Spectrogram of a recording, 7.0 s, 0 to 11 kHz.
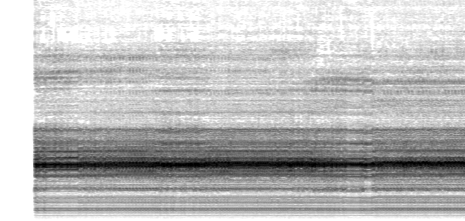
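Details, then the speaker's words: Vintage NuTone-branded Gentex photoelectric smoke detector, circa 1974-1980, Edwards squealer horn on AC, missing parts; alarm triggered by turning sensitivity adjustment up; very loud, steady, raspy high-pitched buzz, horn sounding normally. "okay so it's a very raspy sounding you know very raspy sounding buzz that it makes it's not unlike the uh vulcan autosonic mark sr04 that i have"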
